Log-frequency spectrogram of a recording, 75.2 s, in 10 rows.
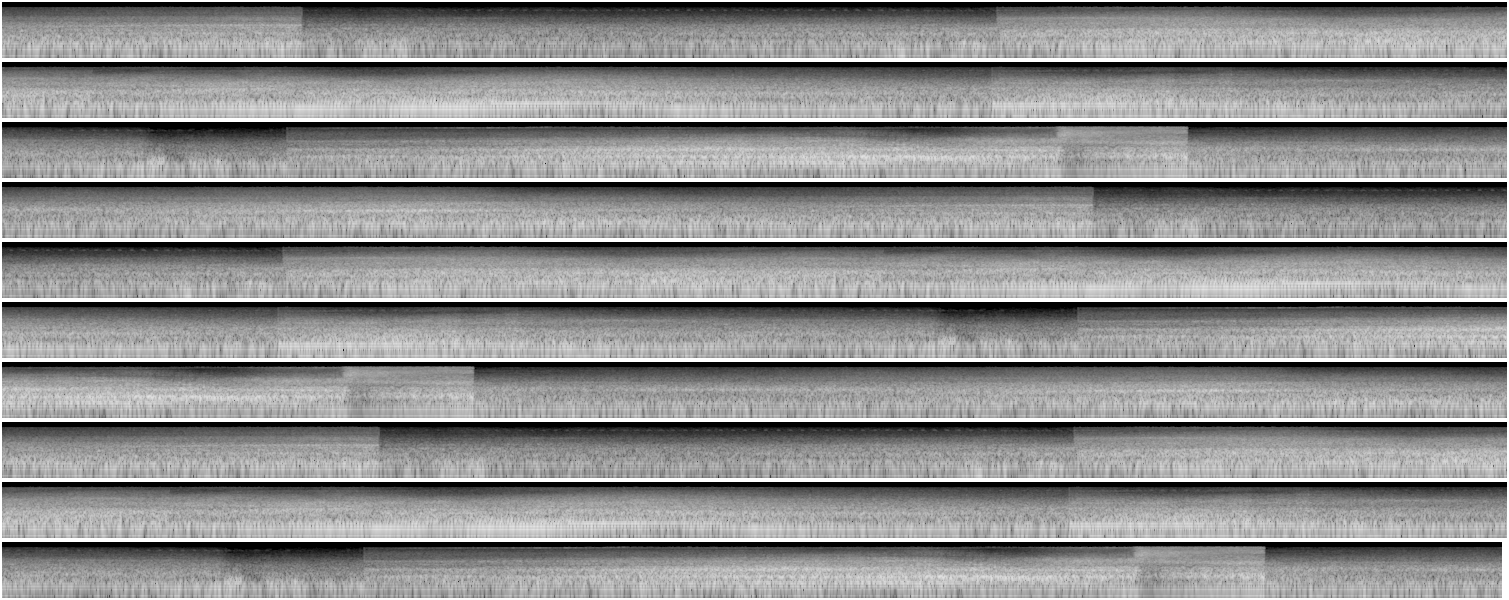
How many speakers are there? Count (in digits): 0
